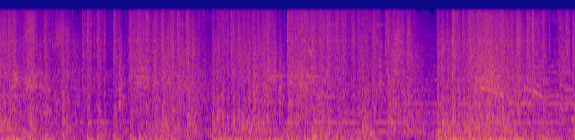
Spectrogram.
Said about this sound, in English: Another rifle grenade firing.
